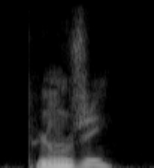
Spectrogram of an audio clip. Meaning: 1. to dive 2. to plunge 3. to immerse oneself (in something)
- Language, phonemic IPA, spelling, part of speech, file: French, /plɔ̃.ʒe/, plonger, verb, Fr-plonger.ogg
